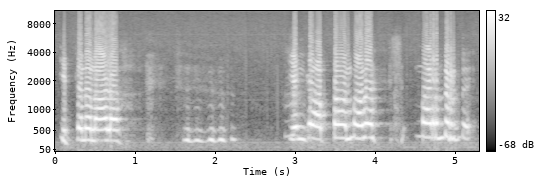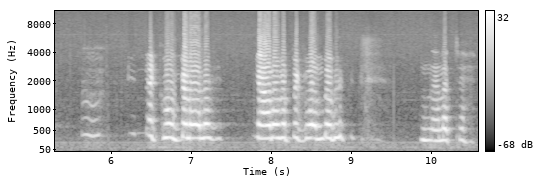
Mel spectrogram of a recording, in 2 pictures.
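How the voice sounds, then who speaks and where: A grieving young doctor tells of his loss in a choked, tearful voice. The voice sits very high for a man, with theatrical 1950s film melodrama delivery. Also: measured pace, long pauses, darkish tone, lo-fi sound. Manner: emotional, theatrical storytelling.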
